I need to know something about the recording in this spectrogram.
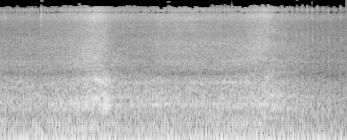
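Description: Motorbikes pass by on the road.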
